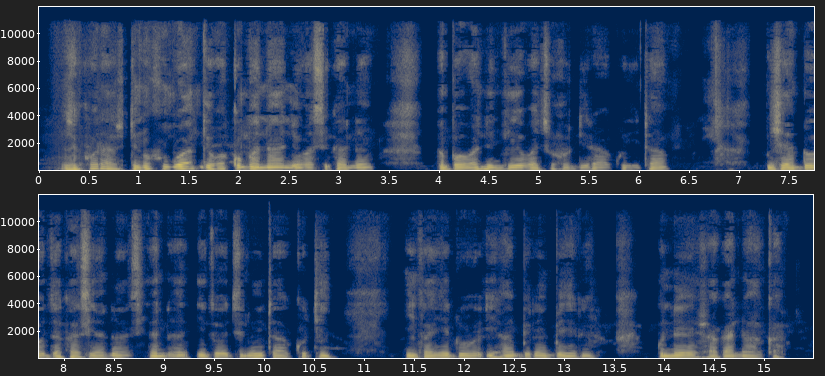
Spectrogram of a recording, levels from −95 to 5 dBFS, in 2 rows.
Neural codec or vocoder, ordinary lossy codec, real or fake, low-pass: codec, 24 kHz, 3.1 kbps, DualCodec; AAC, 48 kbps; fake; 10.8 kHz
